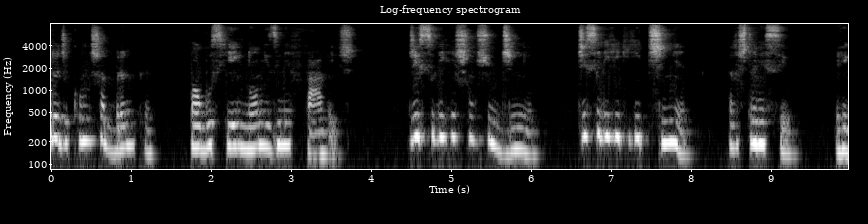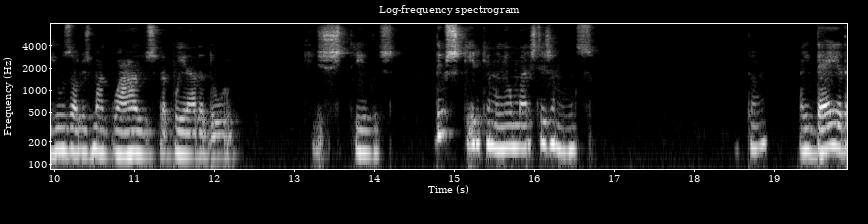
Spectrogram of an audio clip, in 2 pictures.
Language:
Portuguese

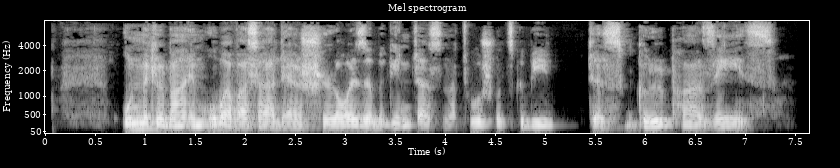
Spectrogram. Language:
German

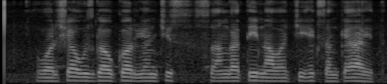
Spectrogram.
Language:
Marathi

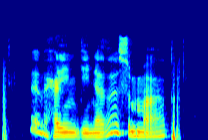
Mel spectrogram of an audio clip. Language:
Kabyle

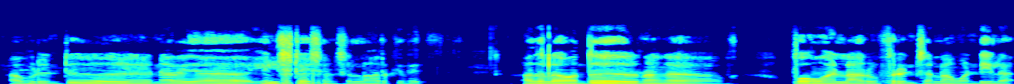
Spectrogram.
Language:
Tamil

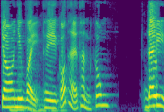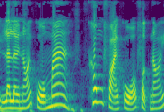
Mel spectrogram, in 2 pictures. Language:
Vietnamese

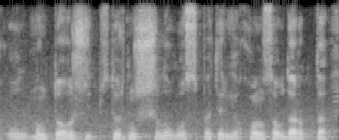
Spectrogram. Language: Kazakh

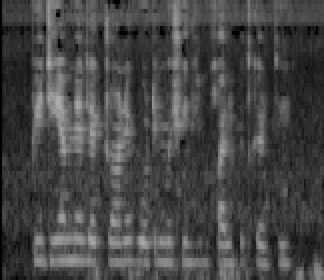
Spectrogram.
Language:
Urdu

